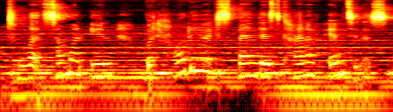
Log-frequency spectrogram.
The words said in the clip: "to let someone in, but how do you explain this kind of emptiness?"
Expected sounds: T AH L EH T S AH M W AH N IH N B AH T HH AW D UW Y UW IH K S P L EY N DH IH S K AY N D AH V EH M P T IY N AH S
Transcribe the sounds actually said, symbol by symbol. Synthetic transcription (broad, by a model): T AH L EH T S AH M W AH N IH N B AH T HH AW D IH Y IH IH K S P EY N DH IH S K AY N D AH V EH M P T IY N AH S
